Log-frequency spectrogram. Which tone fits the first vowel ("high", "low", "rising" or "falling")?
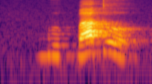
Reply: low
